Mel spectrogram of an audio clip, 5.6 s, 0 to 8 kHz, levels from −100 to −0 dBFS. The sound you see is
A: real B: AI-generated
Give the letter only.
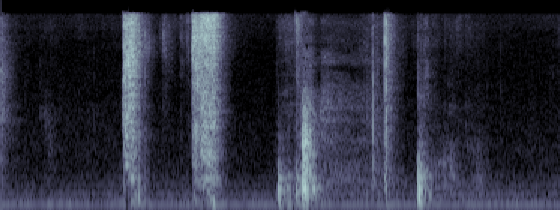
A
